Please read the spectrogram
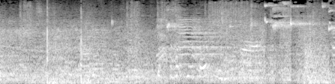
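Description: A basketball bounced on a hardwood gym floor by a free-throw shooter, two sharp bounces about half a second and a second in, over steady gym crowd chatter.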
